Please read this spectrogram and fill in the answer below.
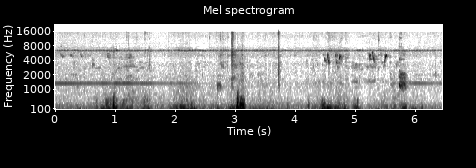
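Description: A freshly caught fish being handled on grassy ground: irregular soft thumps and rustling, one stronger thump about three seconds in.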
